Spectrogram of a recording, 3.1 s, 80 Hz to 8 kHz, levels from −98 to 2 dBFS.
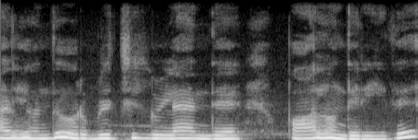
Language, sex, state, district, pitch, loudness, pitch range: Tamil, female, Tamil Nadu, Kanyakumari, 205 Hz, -12 LUFS, 195-215 Hz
